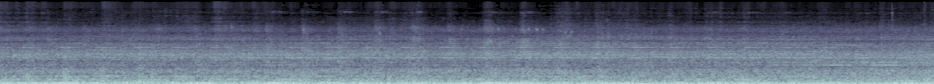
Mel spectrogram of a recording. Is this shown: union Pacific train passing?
yes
